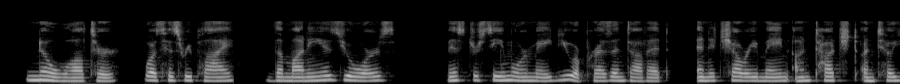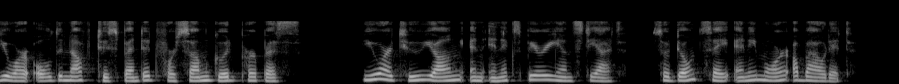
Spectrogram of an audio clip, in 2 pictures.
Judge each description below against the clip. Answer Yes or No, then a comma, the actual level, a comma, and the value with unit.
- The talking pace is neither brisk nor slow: Yes, average, 160 wpm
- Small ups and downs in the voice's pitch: Yes, narrow, 2.2 semitones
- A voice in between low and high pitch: Yes, medium, 175 Hz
